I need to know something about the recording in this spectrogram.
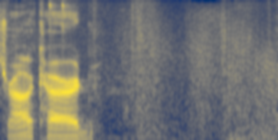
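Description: A game's magical spell effect whooshes and chimes.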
